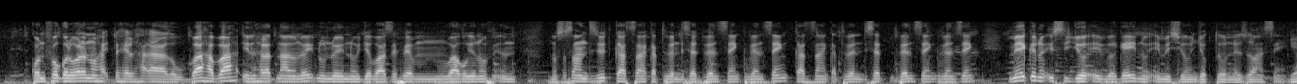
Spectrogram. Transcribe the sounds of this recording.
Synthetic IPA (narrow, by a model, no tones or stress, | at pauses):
kɔnfoɡolwalanuɦac̚toɦɛlɦaɾaɡabubaːɦabaʔḭnɦalatnaːnunojnunojnɔɟobaːsefemnuwaɡojonofḭṵnnoswasãndiszwitkatsãŋkatventisetvɛ̃ntsɛ̃ŋkvɛnsɛ̃ŋkːatsãŋkatvendiset̚vɛ̃nsɛ̃ŋkvɛ̃nsɛ̃ŋk | mekenoʔisiɟoʔebibaɡajnoʔḛmisiɔ̃ɟok̚toɾnezuãnsḛ̃ŋ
